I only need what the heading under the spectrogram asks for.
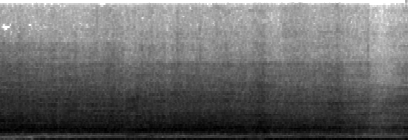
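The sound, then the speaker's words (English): An audience cheers in a loud, steady roar of mingled voices and whoops, holding at an even level for about four seconds with no clear words. “They're cheering for this devastating mistake I made.”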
